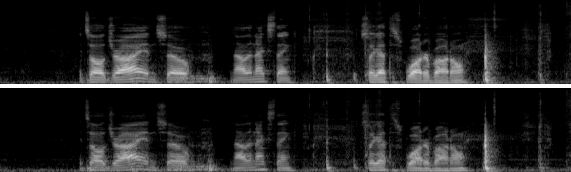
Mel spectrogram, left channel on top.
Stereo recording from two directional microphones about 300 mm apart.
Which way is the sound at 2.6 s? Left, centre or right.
Centre.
